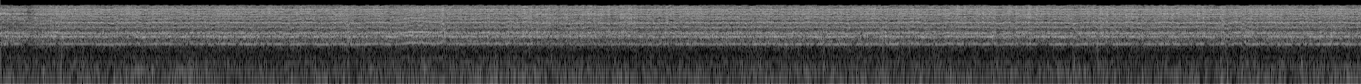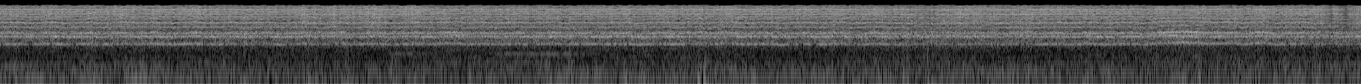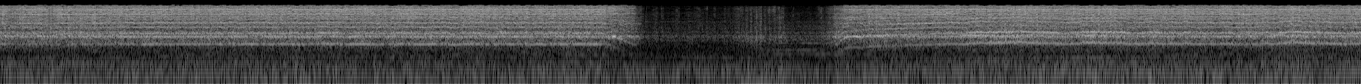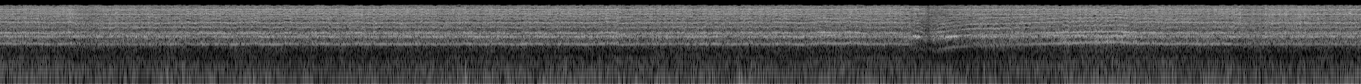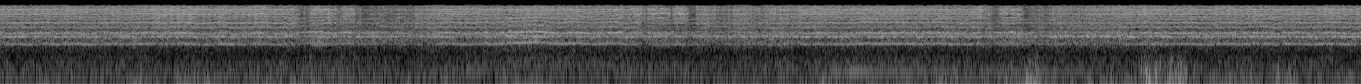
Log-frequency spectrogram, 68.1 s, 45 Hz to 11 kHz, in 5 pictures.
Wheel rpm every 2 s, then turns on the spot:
160, 160, 160, 160, 160, 160, 160, 160, 160, 160, 160, 160, 160, 160, 160, 160, 140, 30, 130, 160, 160, 160, 160, 160, 160, 150, 160, 160, 160, 160, 160, 160, 160, 160.
none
